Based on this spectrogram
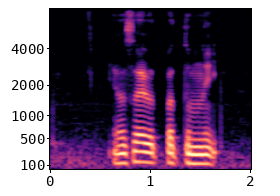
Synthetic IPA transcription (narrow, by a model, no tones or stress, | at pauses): jɐʋɐsaːjɡɐt̪̚pɐt̪ːonːi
